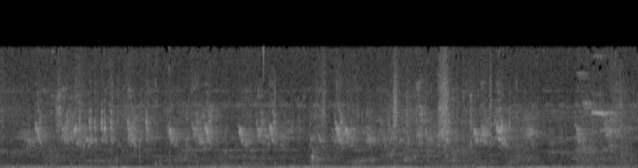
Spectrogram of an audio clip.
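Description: Small birds chirping in many quick, high-pitched notes, over a low hum that comes and goes every second or so.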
